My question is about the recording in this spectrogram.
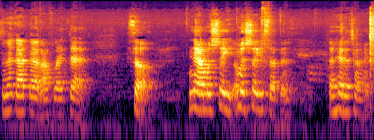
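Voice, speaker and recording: A woman's voice: mid-range voice, reverberant. A woman with a stuffy, nasal voice from sinus trouble, chatting casually to viewers while showing how she cuts and installs a wig. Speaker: wig seller demonstrating a wig install. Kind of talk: casual how-to vlog chat.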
